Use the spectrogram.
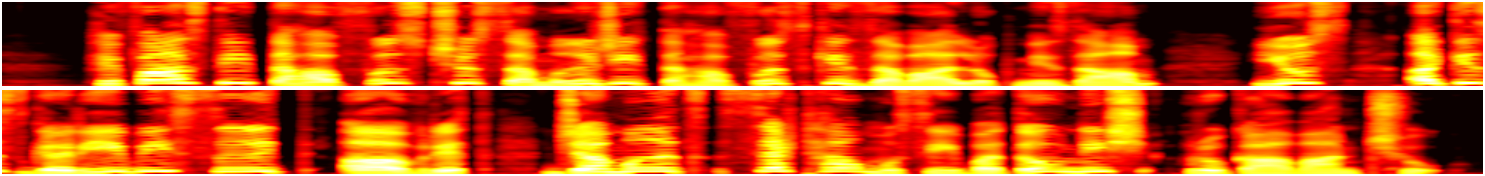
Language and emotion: Kashmiri, neutral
